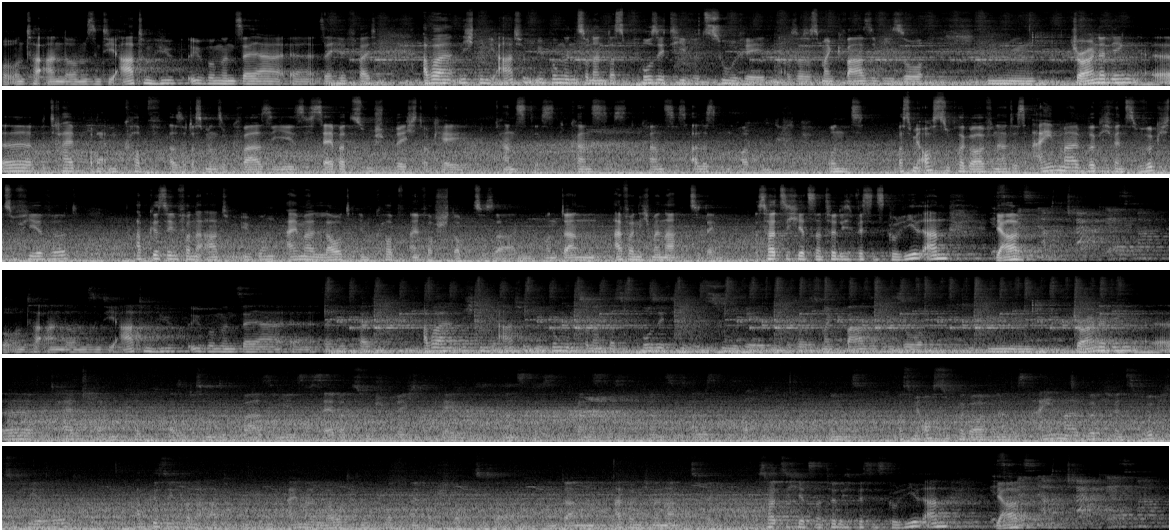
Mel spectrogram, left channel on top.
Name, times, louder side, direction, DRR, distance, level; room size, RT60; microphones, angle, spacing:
voice 1, 0.0-10.3 10.7-16.4 16.6-20.3 20.6-24.0 24.7-30.6 30.9-33.6, left 5 dB, 70° left, 13 dB, 0.4 m, -26 dB
sound 1, 3.2-11.2, equal, 50° right, 4.1 m, -27 dB
sound 2, 11.7-31.1, equal, 90° right, 1.5 m, -25 dB
voice 2, 12.4-12.7 18.7-18.8 19.1-19.6 29.1-29.4 31.6-31.8 33.2-34.8, equal, 5° left, -4 dB, 3.2 m, -36 dB
14.0 x 9.0 x 7.4 m, 2.8 s
head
